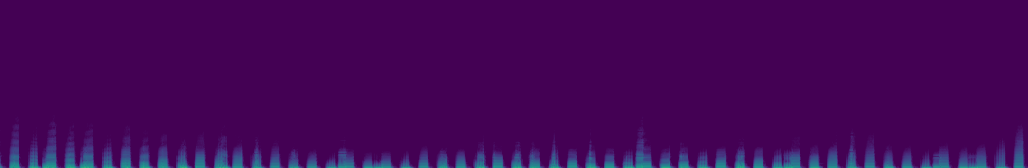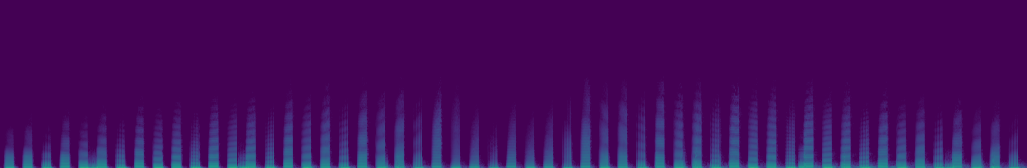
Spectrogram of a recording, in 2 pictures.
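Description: An instrument played through a reverb effects pedal: a faster sequence of steady, repeated notes with a washy tail, growing brighter and fuller halfway through. No one speaks.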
